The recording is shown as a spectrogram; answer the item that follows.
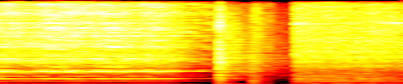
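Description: Handheld angle grinder cutting through square metal tubing: a steady high whine over a loud grinding hiss. It stops about a second in and is followed by a quieter, softer scraping noise.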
